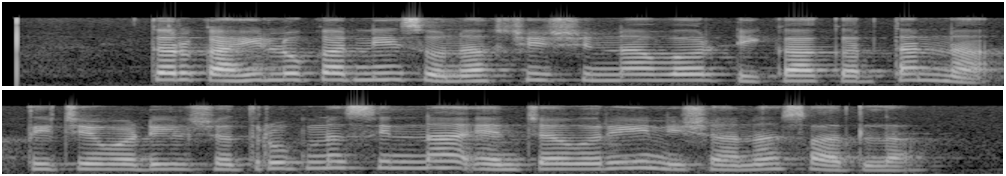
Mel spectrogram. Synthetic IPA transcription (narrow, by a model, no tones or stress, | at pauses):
t̪əɾkaɦiːlokanːiːsonakɕiːɕinːaʋəɾʈikakəɾt̪anːat̪it͡ɕeʋəɽiːlɕət̪ɾuɡnəsinːajaɲt͡ɕjaʋəɾɦiːniɕanasʋad̪la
